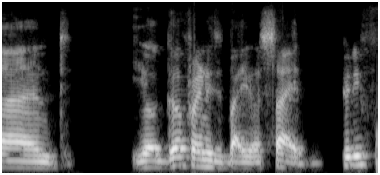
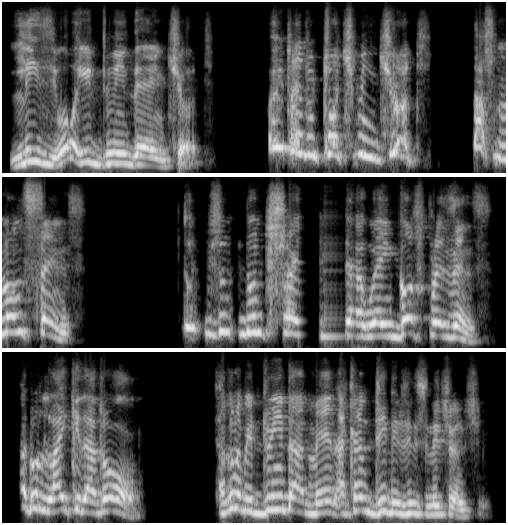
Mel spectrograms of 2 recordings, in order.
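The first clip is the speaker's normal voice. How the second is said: high, shocked scolding on the phone; mock outraged phone call; 8 semitones higher than usual. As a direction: squeal your outrage at her. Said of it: "You now call her".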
